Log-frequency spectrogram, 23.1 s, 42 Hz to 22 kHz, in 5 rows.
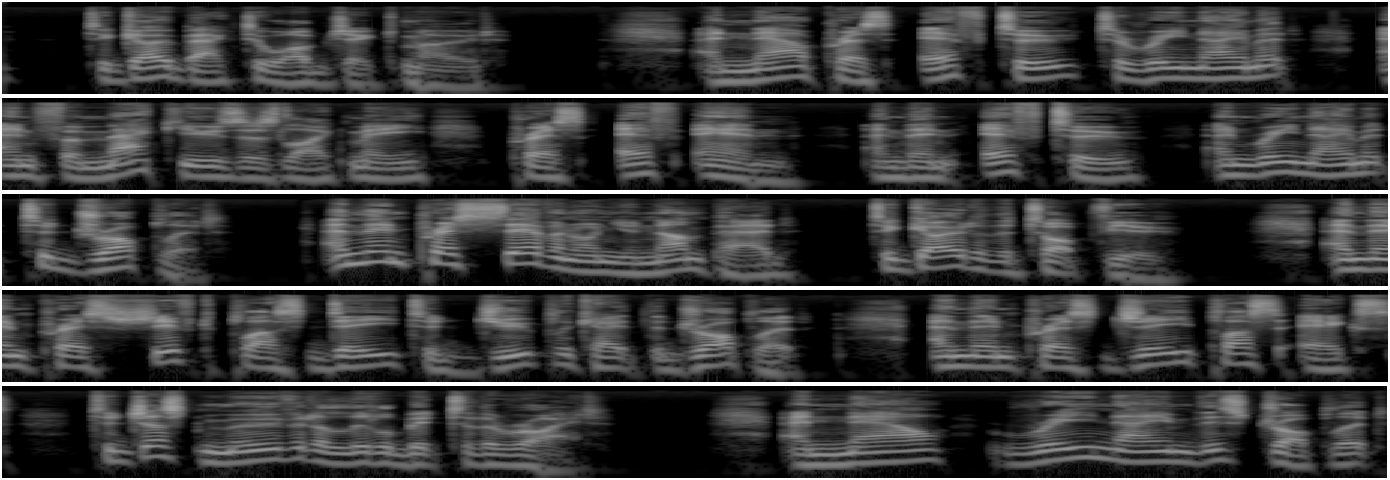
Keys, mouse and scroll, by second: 2.3 F2, 10.7 KP_7, 14.1 shift+d, 16.7 g, 17.4 x, 19.6 click.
